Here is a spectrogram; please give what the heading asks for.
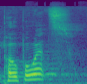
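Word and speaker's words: pepopowitz: Yeah, how do you pronounce it again? Ppopowitz.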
